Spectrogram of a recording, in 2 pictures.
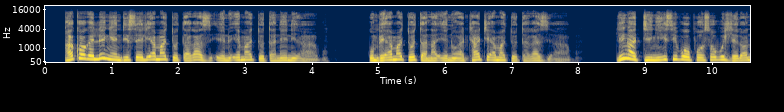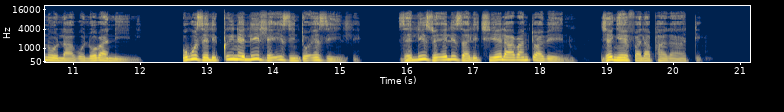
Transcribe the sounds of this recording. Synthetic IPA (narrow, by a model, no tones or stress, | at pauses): ŋakʰɔɣɛliŋendʱiseliamad̥ʱɔd̥ʱaɣaziʔenuɛmad̥ʱɔd̥ʱaneniaːβɔ | ɣumbʱɛamad̥ʱɔd̥ʱanaenuatʰatʰɛamad̥ʱɔd̥ʱaɣaziaːβɔ | liŋad̥ʱiŋiːsiβɔpʰɔsoβuɮɛlwanɔlaβɔlɔβaniːni | uɣuzɛliǃinɛliɮɛizintʼɔeziːnd͡ɮʱʼɛ | zelizwɛelizalit͡ʃʼijɛlaːβantʼwaβenu | nd͡ʒʱɛŋɛfalapʰaɣaːd̥ʱʼi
